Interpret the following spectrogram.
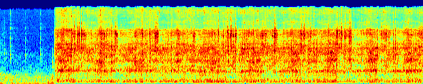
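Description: Hand ice auger being cranked down into the ice. Its blades scrape and crunch steadily, starting suddenly about a second in.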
